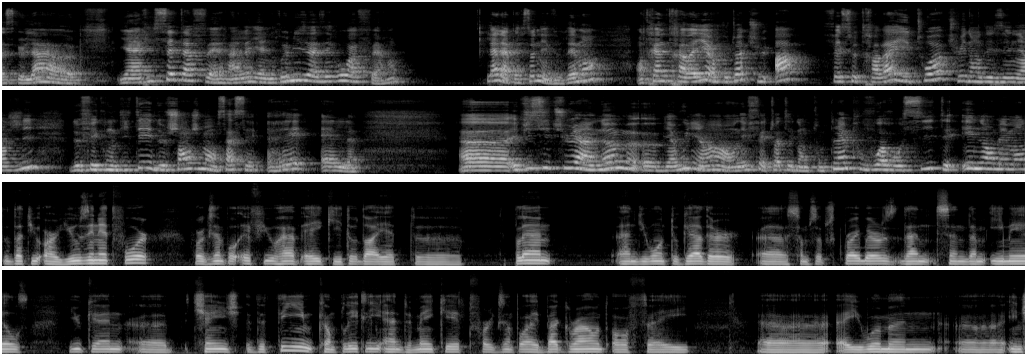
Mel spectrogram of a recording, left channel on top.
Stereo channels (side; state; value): both; different; correlation 0.00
